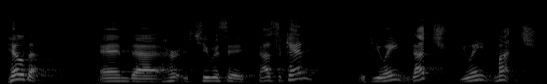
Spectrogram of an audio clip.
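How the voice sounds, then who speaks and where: A man in his sixties from Pakistan preaches an earnest sermon, talking straight to his congregation. His voice sits a little high for a man. The sound carries a long echo from a church hall. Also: lively intonation, measured pace, bright, forceful tone. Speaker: pastor.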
